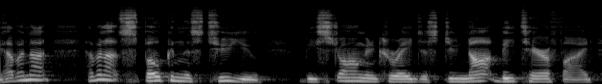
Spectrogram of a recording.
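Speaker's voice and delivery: preaching scripture. Acted. Pastor to congregation, reading Joshua with mounting force. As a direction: proclaim the verse with growing force.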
